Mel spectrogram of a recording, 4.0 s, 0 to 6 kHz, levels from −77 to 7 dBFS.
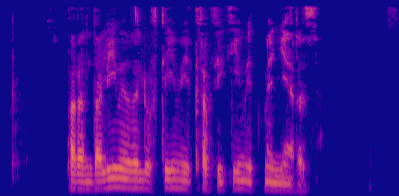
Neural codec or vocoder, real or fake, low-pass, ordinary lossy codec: none; real; 5.4 kHz; MP3, 32 kbps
